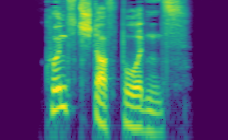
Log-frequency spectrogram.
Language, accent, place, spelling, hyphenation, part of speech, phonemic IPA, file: German, Germany, Berlin, Kunststoffbodens, Kunst‧stoff‧bo‧dens, noun, /ˈkʊnstʃtɔfˌboːdn̩s/, De-Kunststoffbodens.ogg
- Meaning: genitive singular of Kunststoffboden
